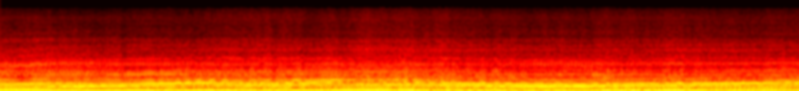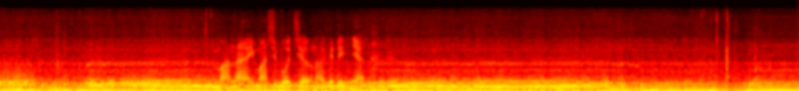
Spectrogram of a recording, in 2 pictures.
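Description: A motorcycle engine hums steadily close by, its pitch rising and falling with the throttle.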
